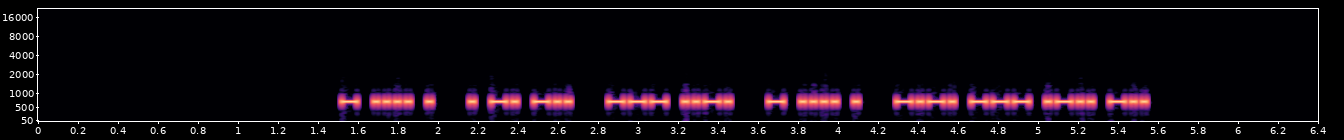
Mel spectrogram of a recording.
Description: Morse code, heard as a keyed tone, about 44 wpm, 700 Hz. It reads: THE END OF THE COLD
